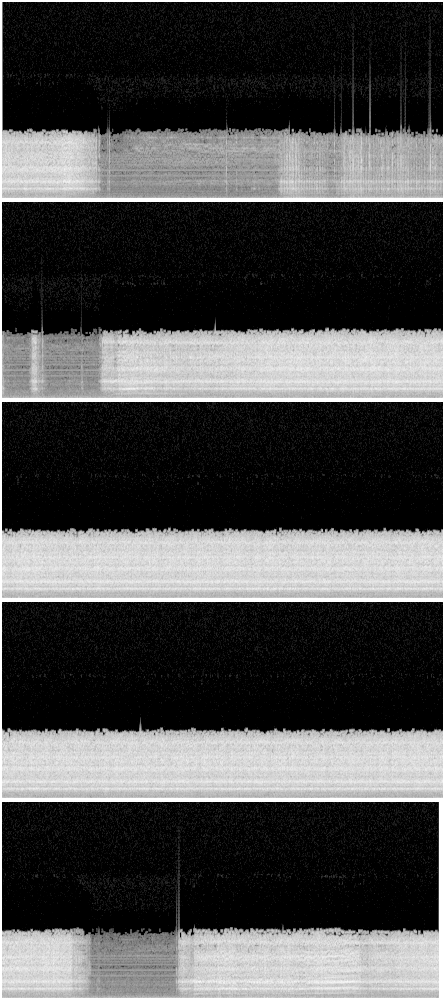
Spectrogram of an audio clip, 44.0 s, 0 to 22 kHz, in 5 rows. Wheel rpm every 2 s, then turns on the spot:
120, 0, 0, 30, 10, 70, 160, 160, 160, 160, 160, 160, 160, 160, 160, 160, 160, 160, 70, 80, 160, 160.
6-8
